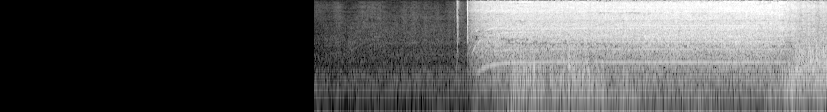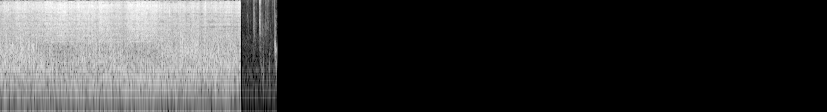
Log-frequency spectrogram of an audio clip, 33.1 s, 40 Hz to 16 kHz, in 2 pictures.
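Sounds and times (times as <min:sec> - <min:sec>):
mini vacuum motor whine: 0:09.3 - 0:21.4.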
